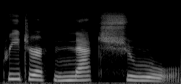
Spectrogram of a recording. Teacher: You see p r e t and you instantly think it starts like president or present, but it uses a long e e sound.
